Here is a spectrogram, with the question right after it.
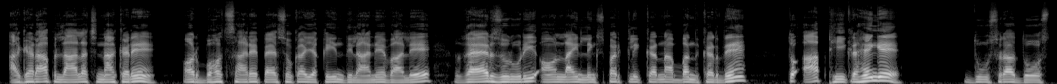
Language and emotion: Urdu, disgusted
